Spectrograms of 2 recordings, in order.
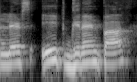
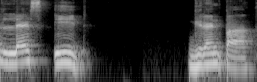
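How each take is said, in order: First: It runs on without a pause before grandpa. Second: There is a short pause before grandpa. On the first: Grandpa himself is the one being eaten. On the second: Grandpa is being invited to come and eat.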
